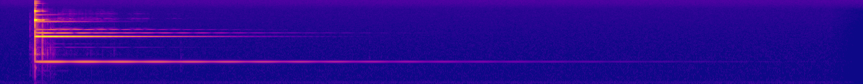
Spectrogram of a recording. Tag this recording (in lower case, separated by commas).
bell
